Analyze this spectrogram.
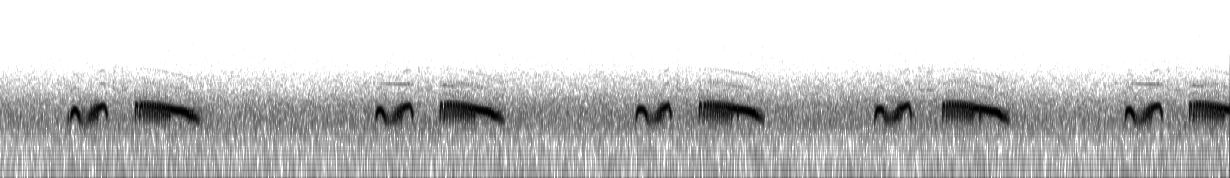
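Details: Spotted dove giving the rapid 'thúc gù' coo used to lure wild doves into traps: five two-part phrases, a quick wavering double note then a longer falling coo, repeated about every two seconds over steady low hiss.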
